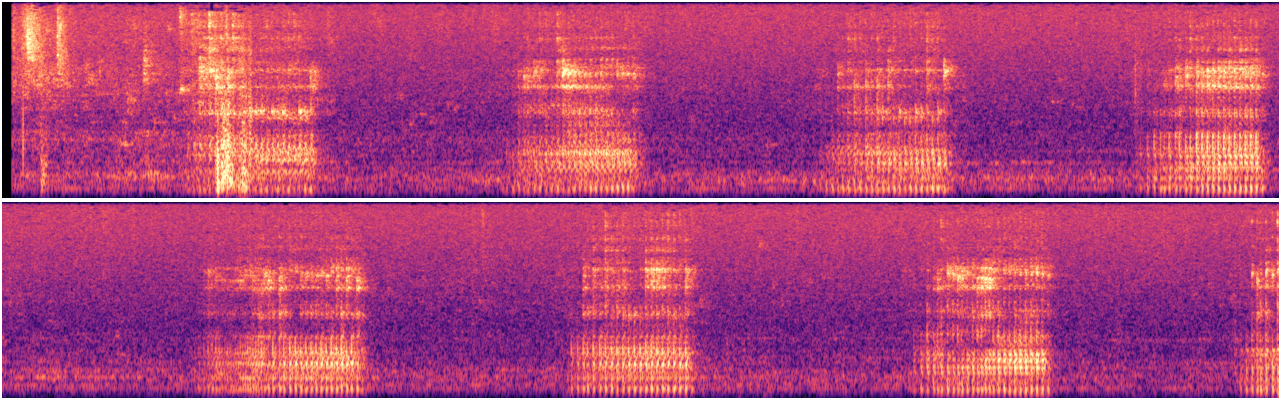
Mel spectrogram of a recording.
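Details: A sleeping female bully dog snores steadily, each loud rasping breath lasting about a second and recurring roughly every two and a half seconds, with quiet pauses between.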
